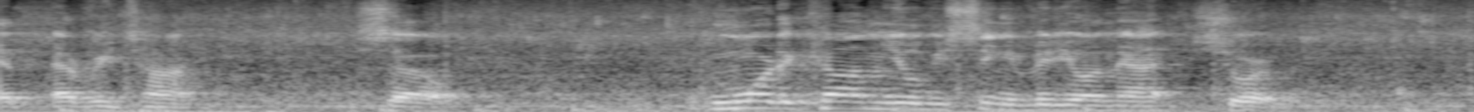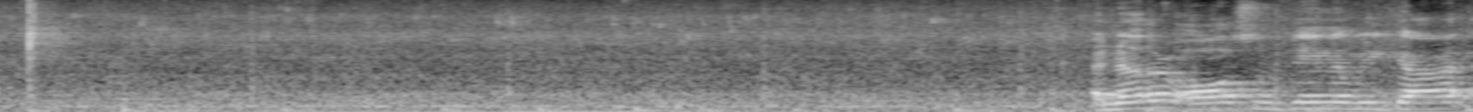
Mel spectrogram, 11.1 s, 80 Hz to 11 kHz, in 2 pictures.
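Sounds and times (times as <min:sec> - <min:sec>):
running water rushing: 0:00.0 - 0:11.0
sharp click: 0:05.6 - 0:05.8.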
